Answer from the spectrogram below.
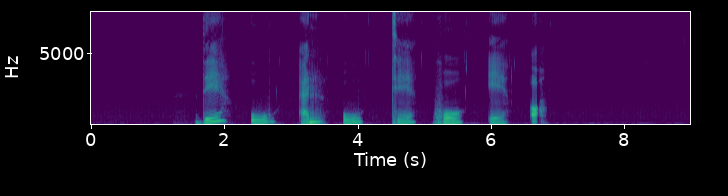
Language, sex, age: Norwegian, female, 50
